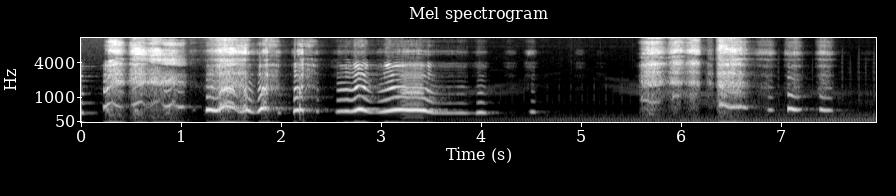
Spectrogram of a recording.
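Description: A woman, a queen and mother, sobs and wails in gasping, quavering bursts, her high voice rising and falling in long moaning cries, then breaks into a few more choked sobs after a short pause.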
